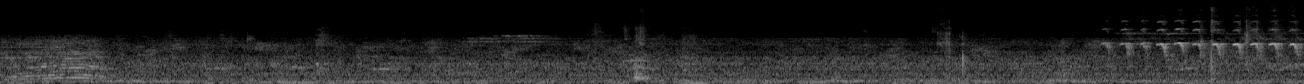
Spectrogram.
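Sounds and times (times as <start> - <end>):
small bird chirping: 11.0 - 13.0.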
